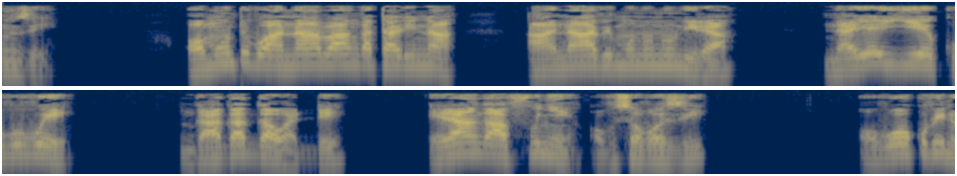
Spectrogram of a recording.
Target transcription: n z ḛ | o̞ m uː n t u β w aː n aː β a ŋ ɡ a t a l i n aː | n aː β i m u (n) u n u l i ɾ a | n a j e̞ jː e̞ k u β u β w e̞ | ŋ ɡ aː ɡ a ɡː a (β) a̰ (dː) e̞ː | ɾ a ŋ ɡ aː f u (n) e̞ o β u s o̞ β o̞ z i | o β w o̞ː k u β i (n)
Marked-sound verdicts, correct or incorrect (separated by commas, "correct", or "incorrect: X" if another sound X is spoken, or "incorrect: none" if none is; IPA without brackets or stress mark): correct, incorrect: w, correct, incorrect: ɲ, correct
